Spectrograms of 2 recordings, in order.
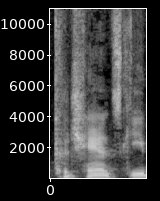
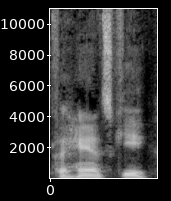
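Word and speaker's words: Kochanski: Um so, uh it's spelled it looks like it's spelled Kachansky, but you pronounce it Kahansky.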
